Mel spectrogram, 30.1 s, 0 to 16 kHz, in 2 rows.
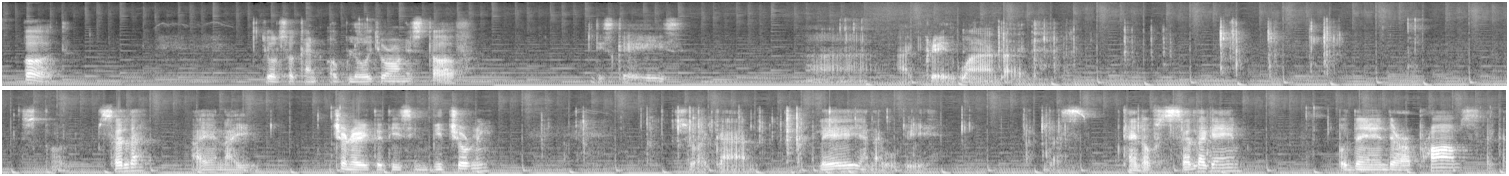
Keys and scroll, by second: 22.1 shift+w, 23.5-24.8 typing, 26.8-27.8 typing.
